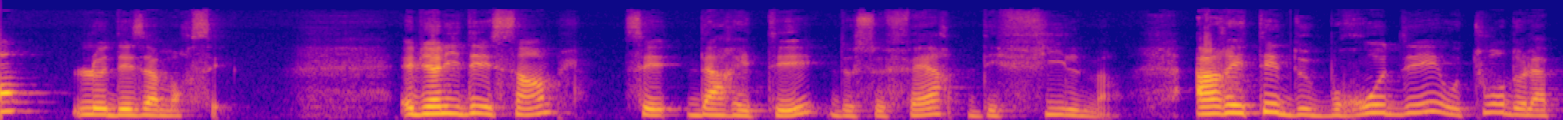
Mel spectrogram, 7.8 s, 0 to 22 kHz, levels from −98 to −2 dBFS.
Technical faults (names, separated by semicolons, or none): microphone volume stepped down; microphone overload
